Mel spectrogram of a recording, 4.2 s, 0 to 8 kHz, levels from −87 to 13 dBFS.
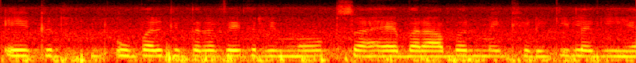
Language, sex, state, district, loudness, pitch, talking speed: Hindi, female, Uttar Pradesh, Shamli, -17 LUFS, 225 Hz, 185 wpm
